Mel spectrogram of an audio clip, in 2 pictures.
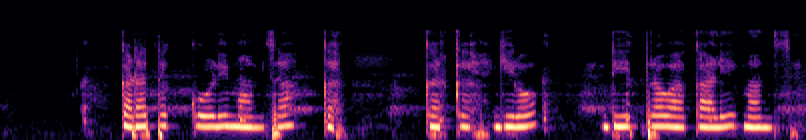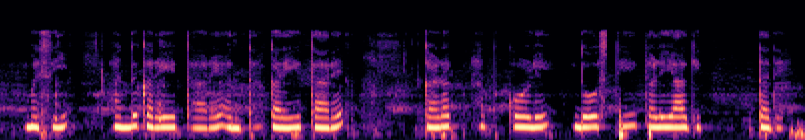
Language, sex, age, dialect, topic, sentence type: Kannada, female, 18-24, Mysore Kannada, agriculture, statement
